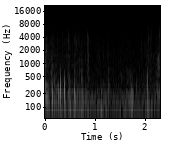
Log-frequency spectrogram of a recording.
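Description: A few soft, low knocks in the first second as a hand presses into the potting mix and bark chips around freshly planted cuttings, followed by faint rustling.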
